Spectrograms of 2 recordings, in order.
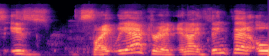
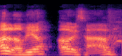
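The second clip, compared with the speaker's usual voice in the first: put-on Scottish accent, lower pitch; 4 semitones lower than usual. Retelling a comedy scene, quoting a line: imitating a Scottish accent. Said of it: "He just do Scottish quotes".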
